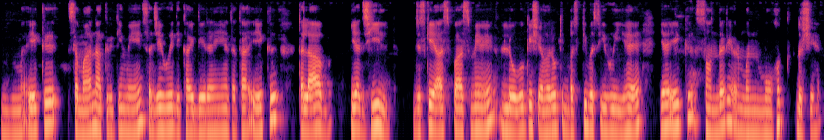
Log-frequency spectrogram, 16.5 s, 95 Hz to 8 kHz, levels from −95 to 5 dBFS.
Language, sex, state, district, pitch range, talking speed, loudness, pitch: Hindi, male, Chhattisgarh, Rajnandgaon, 125-145 Hz, 120 wpm, -16 LUFS, 130 Hz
